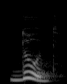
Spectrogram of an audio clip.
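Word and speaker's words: דּוּד: like uh for example if we take the same letters from David and instead of we add shrok it will be dud electric water heater perhaps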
